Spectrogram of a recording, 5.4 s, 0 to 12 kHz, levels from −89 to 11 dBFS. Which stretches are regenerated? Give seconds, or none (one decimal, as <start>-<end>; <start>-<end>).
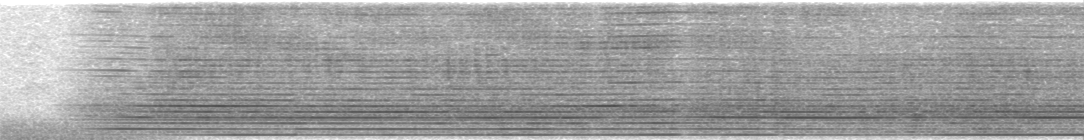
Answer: none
